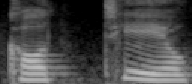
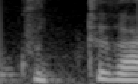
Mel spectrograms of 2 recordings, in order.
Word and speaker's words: gut: 발음이 겉이에요. 구트가 아니라.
